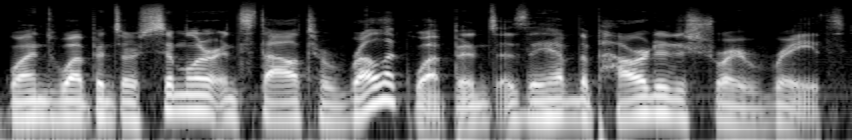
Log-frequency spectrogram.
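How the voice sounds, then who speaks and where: A man hosting a reaction video, reading aloud and commenting informally as he thinks out loud for viewers. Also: on the low side, expressive, fast talker.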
